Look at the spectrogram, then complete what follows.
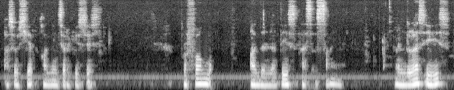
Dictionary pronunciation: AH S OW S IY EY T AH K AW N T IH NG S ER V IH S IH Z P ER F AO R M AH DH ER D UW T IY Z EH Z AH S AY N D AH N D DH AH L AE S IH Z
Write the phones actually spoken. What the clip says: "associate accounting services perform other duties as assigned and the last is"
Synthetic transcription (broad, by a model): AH S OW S IY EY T K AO N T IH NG S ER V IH S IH S P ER F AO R M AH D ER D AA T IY S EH S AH S AY N AH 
